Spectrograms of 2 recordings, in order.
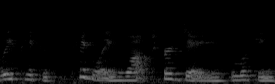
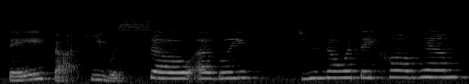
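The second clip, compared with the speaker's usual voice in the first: playful storytelling; 8 semitones higher, 3 dB louder than usual. Acted. Mother teasing children.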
